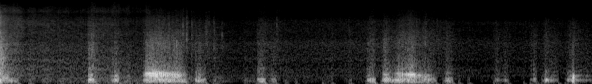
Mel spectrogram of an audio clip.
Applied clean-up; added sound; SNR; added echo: neural mask model RNNoise.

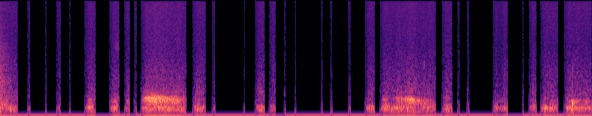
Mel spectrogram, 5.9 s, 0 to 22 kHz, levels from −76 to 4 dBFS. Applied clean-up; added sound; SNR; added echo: none; none; none; none.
